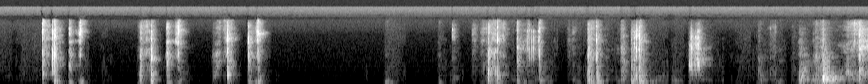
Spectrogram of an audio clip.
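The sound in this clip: Shuffled tarot cards are laid out one after another, making short, dry snaps and slaps in small clusters separated by quiet pauses.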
